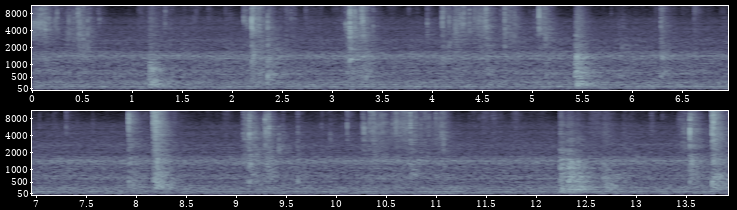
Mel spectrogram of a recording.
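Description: Small cardboard trading-card boxes and foil-wrapped card packs being handled and opened, making scattered crinkles, taps and rustles.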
